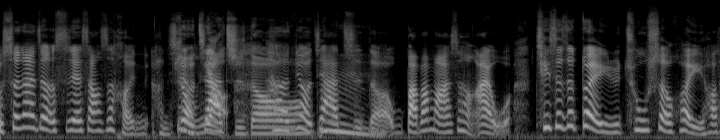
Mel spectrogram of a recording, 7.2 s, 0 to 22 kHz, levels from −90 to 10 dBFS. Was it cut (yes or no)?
no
